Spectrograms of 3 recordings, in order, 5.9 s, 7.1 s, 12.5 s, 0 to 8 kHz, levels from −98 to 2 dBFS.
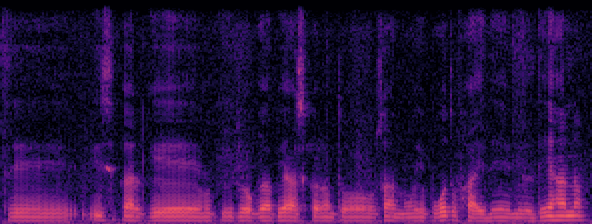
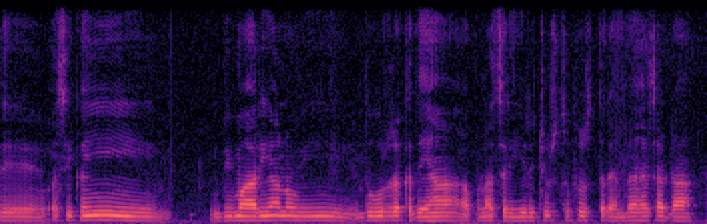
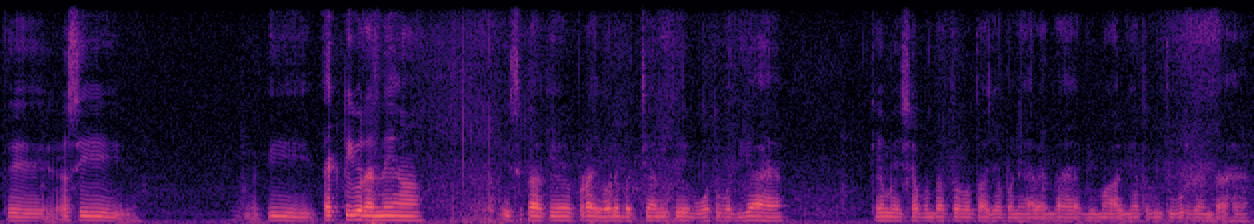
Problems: constant background noise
